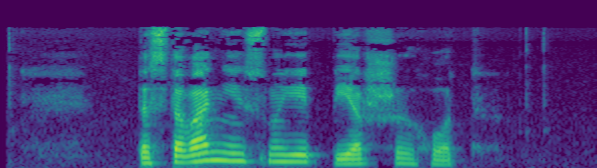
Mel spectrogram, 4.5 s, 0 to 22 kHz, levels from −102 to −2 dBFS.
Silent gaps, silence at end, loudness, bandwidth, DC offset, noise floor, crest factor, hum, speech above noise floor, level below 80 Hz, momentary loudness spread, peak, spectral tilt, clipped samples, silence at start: none; 1.1 s; -24 LUFS; 12 kHz; under 0.1%; -65 dBFS; 20 dB; none; 40 dB; -64 dBFS; 15 LU; -6 dBFS; -4 dB/octave; under 0.1%; 1.05 s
